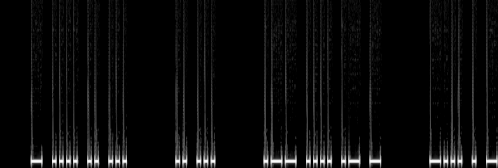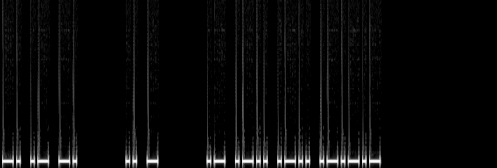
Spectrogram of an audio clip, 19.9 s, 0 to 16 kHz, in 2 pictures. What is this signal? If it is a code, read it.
Morse code, heard as a keyed tone, about 17 wpm, 700 Hz. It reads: THIS IS WHAT BEGAN IT ALL.
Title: 2x Word-Spacing - Sentences from Top 300 Words - 17wpm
